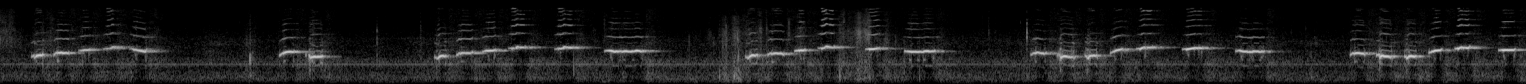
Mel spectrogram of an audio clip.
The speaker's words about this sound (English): Not even that good. But I thought it was very good. That was a little cockatiel.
